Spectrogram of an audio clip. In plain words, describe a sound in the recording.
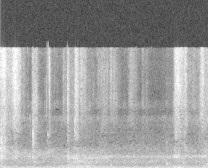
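Hands rub and smooth paper against a surface.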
